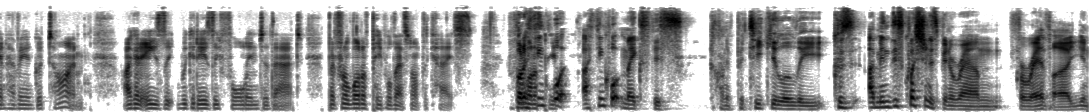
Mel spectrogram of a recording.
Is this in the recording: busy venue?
no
